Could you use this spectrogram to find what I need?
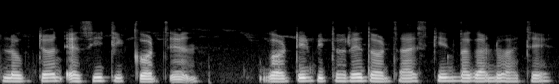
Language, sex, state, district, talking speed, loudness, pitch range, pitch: Bengali, female, Assam, Hailakandi, 105 wpm, -14 LUFS, 145-155 Hz, 150 Hz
